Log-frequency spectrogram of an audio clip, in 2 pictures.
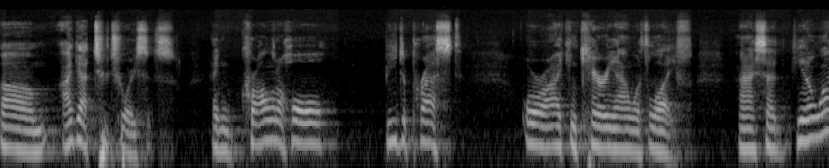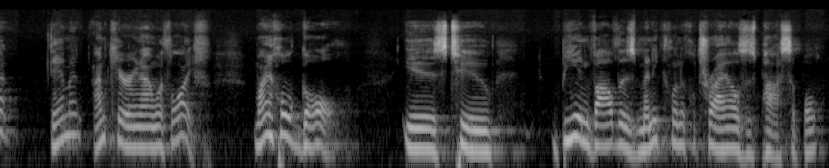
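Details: Adult man; unaffected speech.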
